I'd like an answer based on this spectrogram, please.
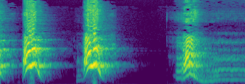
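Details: Jack Russell Terrier performing tricks barks twice, sharp and loud, then gives a longer drawn-out bark that bends up and down in pitch and trails off into a whine; quiet background.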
